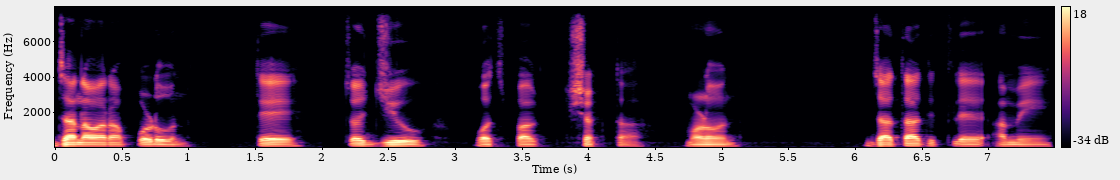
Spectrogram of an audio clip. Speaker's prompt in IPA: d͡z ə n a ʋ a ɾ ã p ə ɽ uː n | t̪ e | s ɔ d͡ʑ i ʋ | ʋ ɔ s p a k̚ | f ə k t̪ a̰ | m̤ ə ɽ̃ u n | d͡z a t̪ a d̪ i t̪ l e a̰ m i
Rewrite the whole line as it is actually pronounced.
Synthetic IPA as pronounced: d͡z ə n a ʋ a ɾ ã p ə ɽ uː n | t̪ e | t͡s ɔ d͡ʑ i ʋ | ʋ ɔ t͡s p a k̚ | ɕ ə k t̪ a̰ | m̤ ə ɽ̃ uː n | d͡z a t̪ a t̪ i t̪ l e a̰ m i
